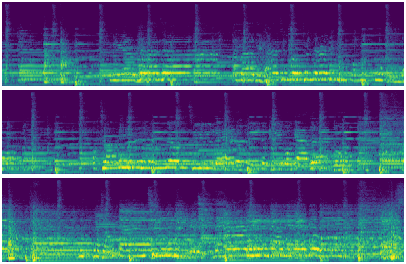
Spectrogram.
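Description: Live acoustic band music: acoustic guitars, a bass guitar and a male voice singing, over steady percussive ticks. The playing grows fuller and louder about sixteen seconds in.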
